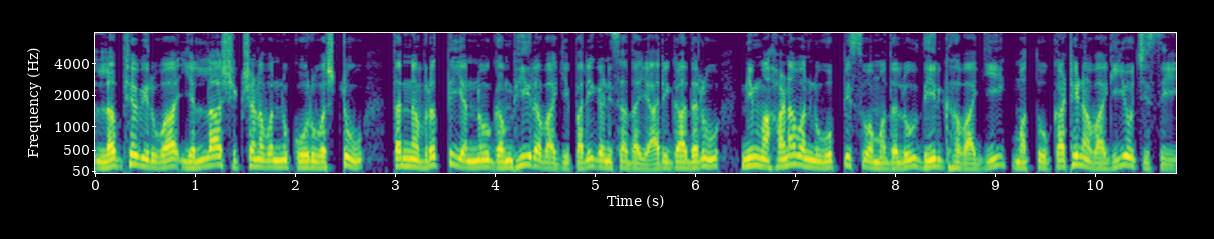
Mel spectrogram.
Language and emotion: Kannada, neutral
